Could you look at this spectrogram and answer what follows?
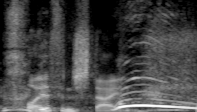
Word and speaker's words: Wolfenstein: Before we give it to Addict, Boxer, give me that correct German pronunciation. I love when he says, what's that? Wolfenstein.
